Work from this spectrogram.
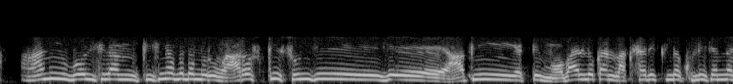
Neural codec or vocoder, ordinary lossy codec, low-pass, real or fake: none; none; 3.6 kHz; real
